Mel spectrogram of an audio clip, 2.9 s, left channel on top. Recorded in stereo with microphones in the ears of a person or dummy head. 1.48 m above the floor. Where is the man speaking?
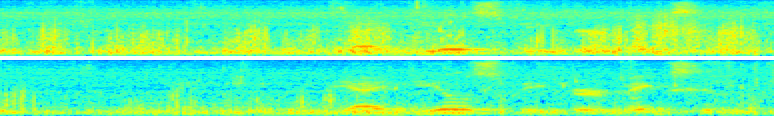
60° right (ahead or behind), 2.0 m.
